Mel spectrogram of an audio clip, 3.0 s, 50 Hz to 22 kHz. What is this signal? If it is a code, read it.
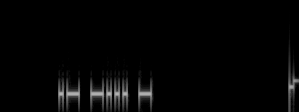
Morse code, heard as a keyed tone, about 30 wpm, 700 Hz. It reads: ABT
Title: Top 90 QSO Elements 30wpm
